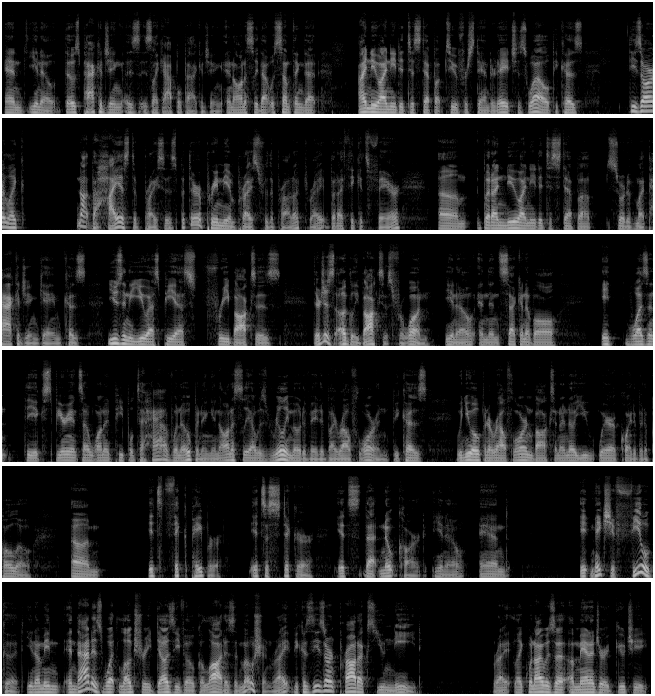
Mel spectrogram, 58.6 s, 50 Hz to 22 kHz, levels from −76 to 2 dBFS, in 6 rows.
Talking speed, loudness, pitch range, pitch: 180 wpm, -28 LUFS, 90-110 Hz, 100 Hz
